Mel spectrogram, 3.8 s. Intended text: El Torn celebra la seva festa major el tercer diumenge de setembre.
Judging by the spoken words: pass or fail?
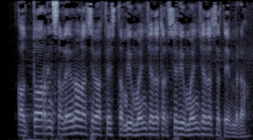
fail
